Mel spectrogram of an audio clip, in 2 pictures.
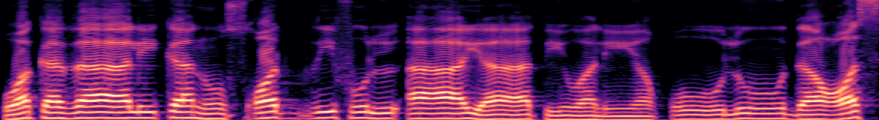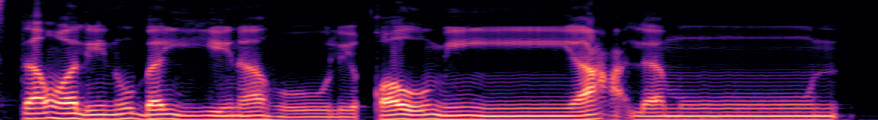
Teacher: مد اصلی، صاد کو موٹا، را کو باریک پڑھیں گے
